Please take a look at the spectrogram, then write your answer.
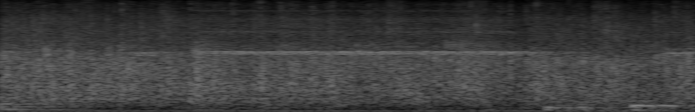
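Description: A church congregation applauds in a steady, sustained wash of clapping that is fairly faint and distant, with a voice briefly audible near the end.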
